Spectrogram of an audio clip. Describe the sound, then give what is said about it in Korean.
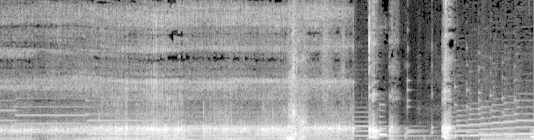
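A father snores heavily while asleep in the living room over a steady hum, with rough rasping breaths, followed by a few sharp snorts and gasps near the end, fairly loud. “아빠는 왜 거실에서 잘까?”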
